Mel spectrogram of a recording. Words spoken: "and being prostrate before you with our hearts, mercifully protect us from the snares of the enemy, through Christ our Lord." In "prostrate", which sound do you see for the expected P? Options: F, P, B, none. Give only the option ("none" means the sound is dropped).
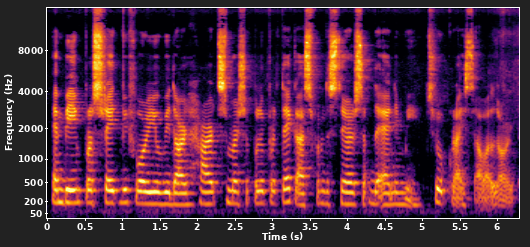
P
